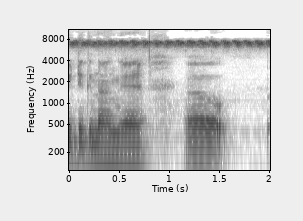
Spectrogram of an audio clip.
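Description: A man's voice drawing out two long hesitant syllables, with a steady high-pitched trill beneath it.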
